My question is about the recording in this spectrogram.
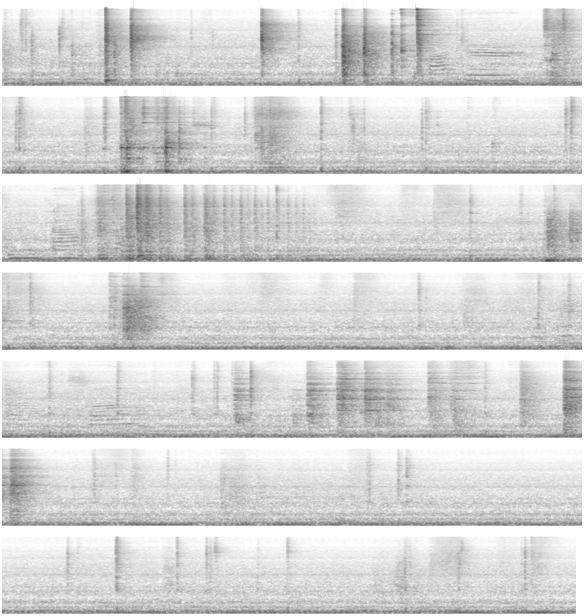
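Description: Popcorn popping now and then in a lidded stainless-steel saucepan on a gas burner, the pan already nearly full of popped corn: single sharp pops, more frequent in the first half and sparse later. A steady low hum runs underneath.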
